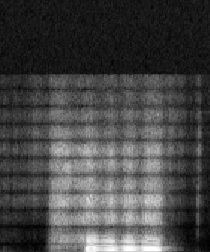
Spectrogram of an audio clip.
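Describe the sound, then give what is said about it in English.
A single loud nose blow by a man who is sick, lasting just over a second, starting with a breathy rush of air and turning into a wavering, honking tone before stopping abruptly. “But you know, it's rough, rugged, and raw here at the Welcome to the Potty podcast, so I have to blow my nose, and you guys are going to have to listen to it.”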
